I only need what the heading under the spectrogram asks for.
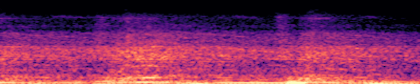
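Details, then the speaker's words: Engine cold-started after sitting a long time, no engine warning light: quick throttle blip rises and settles cleanly, no timing chain clatter or tapping, though slight hesitations noted; normal rev. "moi clairement on entend pas du tout de claquement au moins une bonne chose ici même s'il y a des petits trucs bizarres"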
